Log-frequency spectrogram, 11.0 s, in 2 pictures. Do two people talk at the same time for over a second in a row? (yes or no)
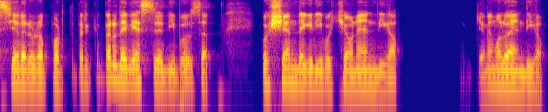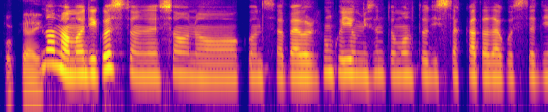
no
